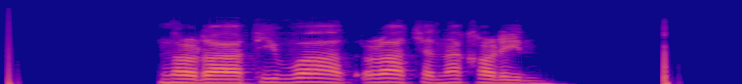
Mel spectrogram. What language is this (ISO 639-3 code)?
tha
